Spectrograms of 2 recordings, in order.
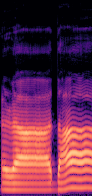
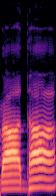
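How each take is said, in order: First: The syllable 'dha' is drawn out long. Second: The syllable 'dha' is said short. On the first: It reaches the highest state of knowledge and liberation. "ধা বড় করে আমরা উচ্চারণ করি" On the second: It removes untimely death. "শুধু ধা"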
